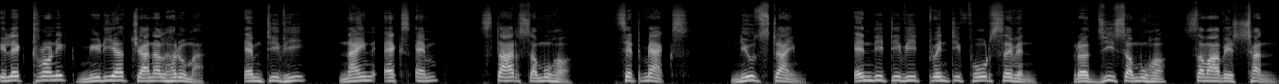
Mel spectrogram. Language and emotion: Nepali, neutral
